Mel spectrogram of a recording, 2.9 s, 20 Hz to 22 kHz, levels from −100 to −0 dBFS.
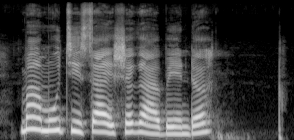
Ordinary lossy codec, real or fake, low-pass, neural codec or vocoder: none; real; 19.8 kHz; none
